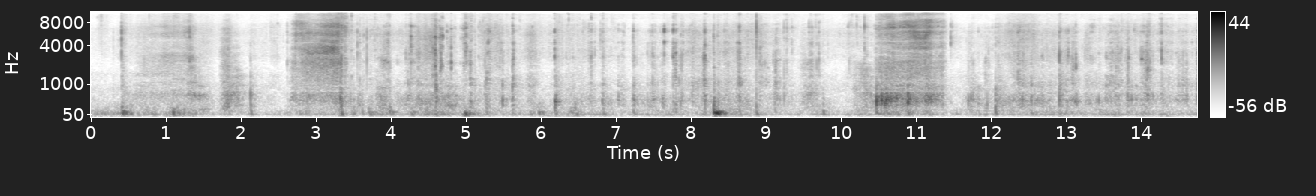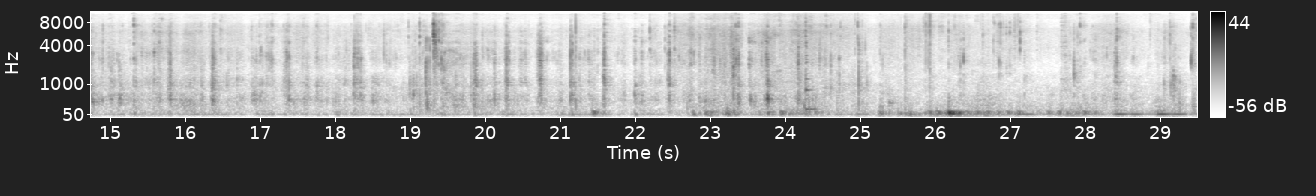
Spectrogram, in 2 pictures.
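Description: Close-miked eating sounds: a person chewing and biting mouthfuls of rice and stewed kimchi, with small clicks of a wooden spoon and chopsticks. Two louder noisy bursts come about three and eleven seconds in.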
